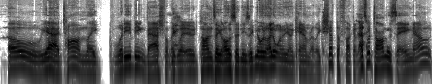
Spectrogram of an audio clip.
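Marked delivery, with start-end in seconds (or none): 5.1-6.3 mock passive-aggressive tone, pitched lower. Teasing Tom, who won't come over on camera, mocking Tom's passive-aggressive refusal. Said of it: "Tom is like being passive aggressive here".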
